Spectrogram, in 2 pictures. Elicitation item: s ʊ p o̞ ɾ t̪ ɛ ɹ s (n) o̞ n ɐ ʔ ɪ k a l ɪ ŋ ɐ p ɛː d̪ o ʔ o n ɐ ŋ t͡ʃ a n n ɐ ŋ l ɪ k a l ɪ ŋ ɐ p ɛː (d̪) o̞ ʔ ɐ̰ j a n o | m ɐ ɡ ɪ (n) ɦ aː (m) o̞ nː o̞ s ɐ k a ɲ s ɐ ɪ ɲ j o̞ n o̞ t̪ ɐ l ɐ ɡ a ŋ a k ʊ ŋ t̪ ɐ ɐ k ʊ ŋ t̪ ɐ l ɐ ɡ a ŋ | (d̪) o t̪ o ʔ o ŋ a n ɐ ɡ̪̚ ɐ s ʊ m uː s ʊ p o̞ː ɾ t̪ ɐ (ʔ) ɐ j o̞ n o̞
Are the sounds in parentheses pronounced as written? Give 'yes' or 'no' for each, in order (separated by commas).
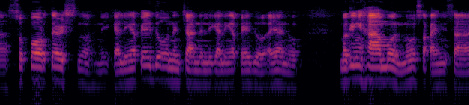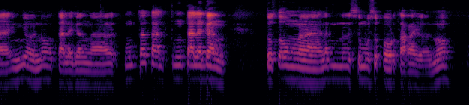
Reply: yes, yes, no, yes, no, no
